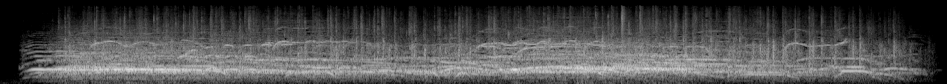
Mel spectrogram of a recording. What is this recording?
Crowd cheering at Talk & Play event in Berlin.
Thank you and enjoy the sound!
